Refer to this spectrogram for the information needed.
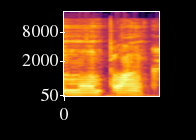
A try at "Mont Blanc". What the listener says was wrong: And you don't pronounce the C. In French, you say Mont Blanc. Because if you put the word to feminine, it's blanche. And you need to do the sh sound, so you need to have the C. Yeah, the C is quiet.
